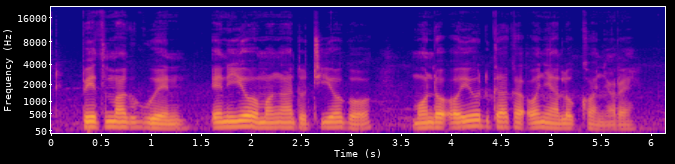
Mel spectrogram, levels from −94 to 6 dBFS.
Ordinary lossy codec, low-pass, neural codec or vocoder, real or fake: none; 19.8 kHz; vocoder, 44.1 kHz, 128 mel bands every 256 samples, BigVGAN v2; fake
